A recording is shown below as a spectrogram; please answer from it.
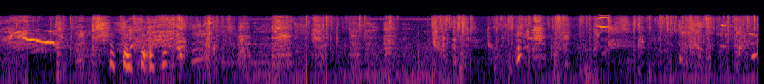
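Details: Jasmine, a one-year-old border collie mix, excitedly playing with splashing water; a short high whine near the start, then brief yelping grunts, all under steady splashing and a person's voice.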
